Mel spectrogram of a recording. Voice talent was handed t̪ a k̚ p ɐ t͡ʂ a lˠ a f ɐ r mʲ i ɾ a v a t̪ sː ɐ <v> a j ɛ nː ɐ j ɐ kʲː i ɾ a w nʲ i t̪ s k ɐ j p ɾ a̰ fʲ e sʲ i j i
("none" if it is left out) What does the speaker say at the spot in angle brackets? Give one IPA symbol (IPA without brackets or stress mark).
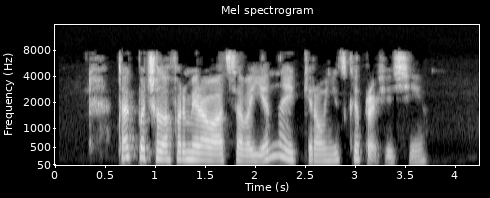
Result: v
